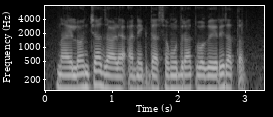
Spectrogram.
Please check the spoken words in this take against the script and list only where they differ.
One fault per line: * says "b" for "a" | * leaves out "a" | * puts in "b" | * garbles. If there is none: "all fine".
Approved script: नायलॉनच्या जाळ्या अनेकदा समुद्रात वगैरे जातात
all fine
